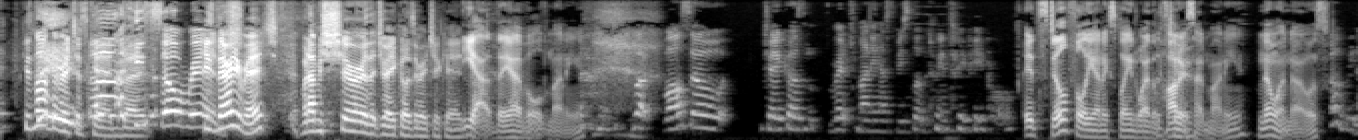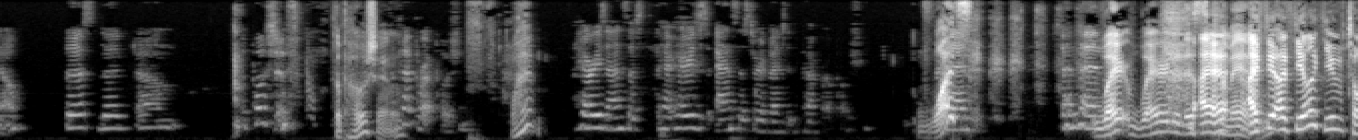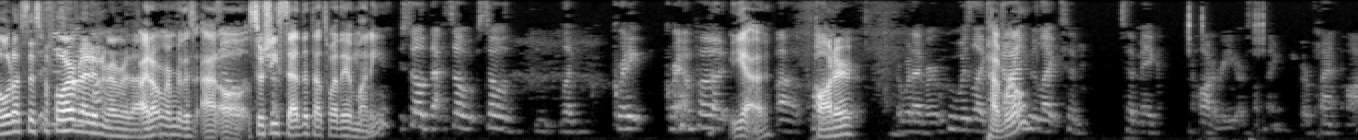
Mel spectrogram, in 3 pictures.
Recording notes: Will we ever get through a season without audio problems? Struggles to make herself heard with a mic that isn’t even on!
